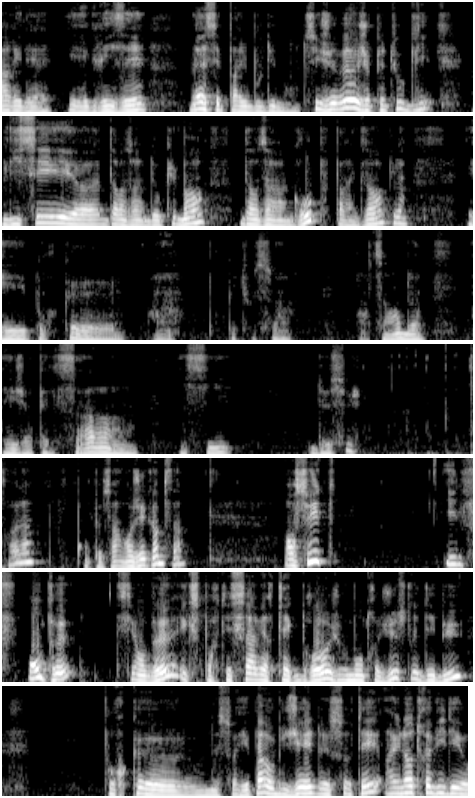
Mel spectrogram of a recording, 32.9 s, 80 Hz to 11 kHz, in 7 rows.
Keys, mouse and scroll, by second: 7.5 click, 8.7 scroll down 1, 9.7 click, 10.4 ctrl+click, 11.0-12.3 ctrl+drag, 14.0 click, 15.8 click, 16.8 F3, 17.0-18.9 typing.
